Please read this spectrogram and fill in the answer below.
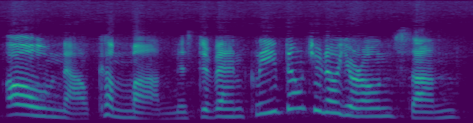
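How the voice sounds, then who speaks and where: A woman's voice: fairly high pitch, big pitch swings, fairly bright tone. Coy, sly showgirl, lilting and reverberant. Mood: teasing. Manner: coy, teasing, drawn-out phrases. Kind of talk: 1940s radio acting. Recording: reverberant 1940s radio broadcast.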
